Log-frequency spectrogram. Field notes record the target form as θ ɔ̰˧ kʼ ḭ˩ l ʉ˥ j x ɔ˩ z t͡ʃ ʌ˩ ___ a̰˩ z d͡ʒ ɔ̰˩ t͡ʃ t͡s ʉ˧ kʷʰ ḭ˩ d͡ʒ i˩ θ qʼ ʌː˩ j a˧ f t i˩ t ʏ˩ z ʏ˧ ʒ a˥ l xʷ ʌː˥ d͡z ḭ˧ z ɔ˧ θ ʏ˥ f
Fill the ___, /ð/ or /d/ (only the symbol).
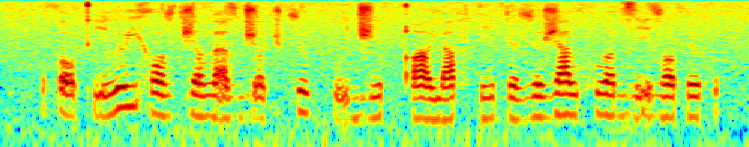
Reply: ð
